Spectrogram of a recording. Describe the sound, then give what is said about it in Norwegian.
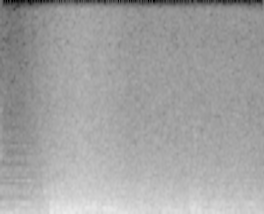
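Ocean waves churn in a steady, broad wash of surf, swelling louder after a brief moment and then rolling on at an even, fairly loud level with no voices. “Så ble den firt forsiktig ned i bølgene.”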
